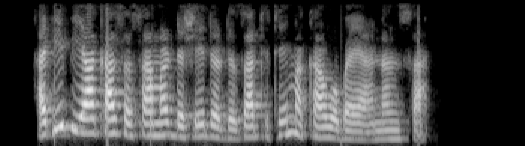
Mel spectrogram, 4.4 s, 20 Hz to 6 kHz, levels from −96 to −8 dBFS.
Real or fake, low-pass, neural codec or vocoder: real; 5.4 kHz; none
